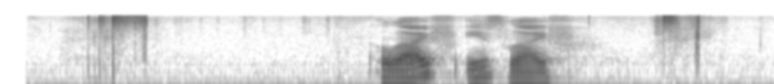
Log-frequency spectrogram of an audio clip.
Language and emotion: Russian, neutral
